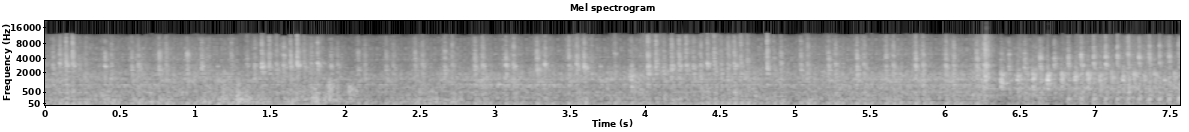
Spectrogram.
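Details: Restored Farmall Super MTA diesel tractor with the rear engine seal replaced and a small oil leak remaining, just started: catches quickly and settles into a steady, even idle clatter with no misses or knocks. Normal diesel idle after start.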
